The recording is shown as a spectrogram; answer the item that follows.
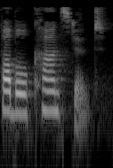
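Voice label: "Hubble constant", English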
